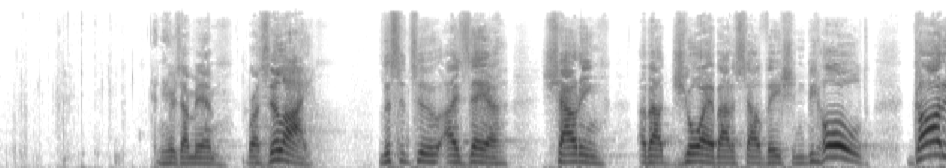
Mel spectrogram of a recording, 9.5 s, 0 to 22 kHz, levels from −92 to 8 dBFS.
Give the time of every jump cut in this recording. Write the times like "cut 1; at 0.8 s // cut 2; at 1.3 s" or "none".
cut 1; at 3.7 s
